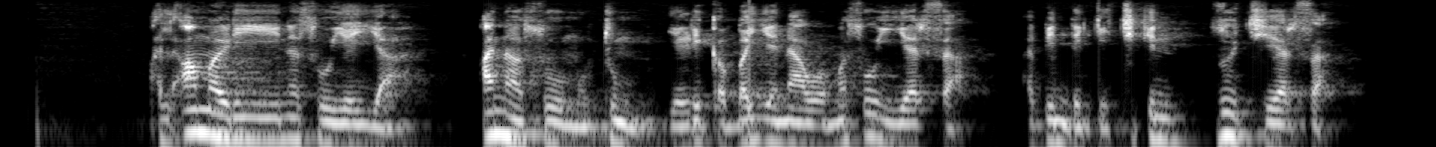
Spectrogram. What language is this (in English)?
Hausa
